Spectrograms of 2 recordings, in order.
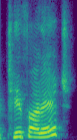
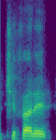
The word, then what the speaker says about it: Tiferet: So Tiferet, T-I-P-H-A-R-E-T-H, bearing in mind that there are no vowels. But the original letter that looks like a T is not tet, T-E-T-H. It is tov, T-A-U.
